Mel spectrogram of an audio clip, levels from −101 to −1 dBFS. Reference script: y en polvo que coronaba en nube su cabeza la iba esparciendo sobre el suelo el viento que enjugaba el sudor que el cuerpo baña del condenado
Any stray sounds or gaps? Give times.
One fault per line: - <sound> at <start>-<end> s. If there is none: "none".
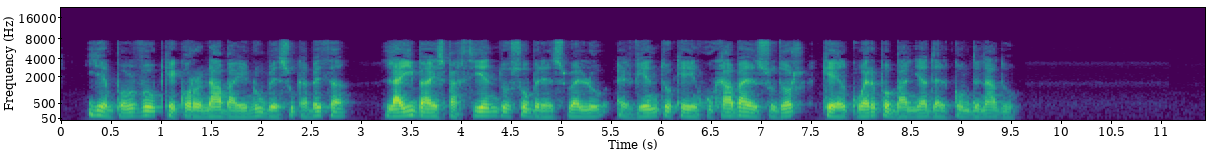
none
